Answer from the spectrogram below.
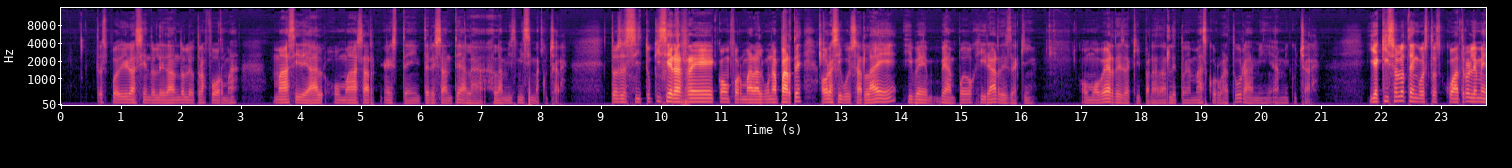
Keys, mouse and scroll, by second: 3.1 alt+middle click, 3.9 alt+click, 4.3-5.0 alt+scroll, 5.0 click, 7.4 alt+middle click, 9.3 alt+click, 9.9 alt+right click, 11.2 click, 12.7 alt+middle click, 16.2 click, 16.2 e, 16.4 w, 17.2 click, 17.8 e, 18.3-21.0 drag, 21.8 click, 22.7 click.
